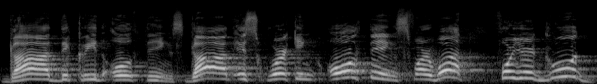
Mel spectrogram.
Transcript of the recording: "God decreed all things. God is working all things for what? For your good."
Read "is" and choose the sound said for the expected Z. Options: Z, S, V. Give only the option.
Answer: S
